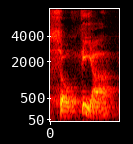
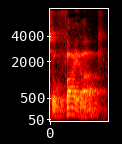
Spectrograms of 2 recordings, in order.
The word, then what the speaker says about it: Sophia: But of course, Sophia, which has the word fia in it, fear, whereas Sophia rhymes with desire.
